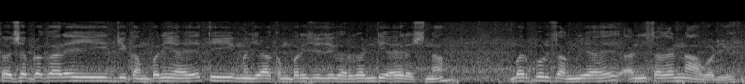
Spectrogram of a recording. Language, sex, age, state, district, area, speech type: Marathi, male, 30-45, Maharashtra, Yavatmal, urban, spontaneous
